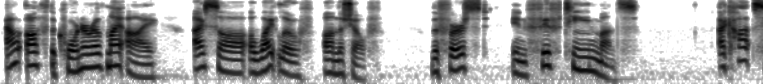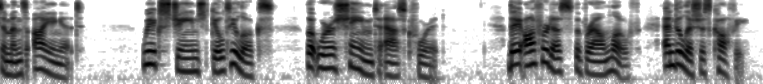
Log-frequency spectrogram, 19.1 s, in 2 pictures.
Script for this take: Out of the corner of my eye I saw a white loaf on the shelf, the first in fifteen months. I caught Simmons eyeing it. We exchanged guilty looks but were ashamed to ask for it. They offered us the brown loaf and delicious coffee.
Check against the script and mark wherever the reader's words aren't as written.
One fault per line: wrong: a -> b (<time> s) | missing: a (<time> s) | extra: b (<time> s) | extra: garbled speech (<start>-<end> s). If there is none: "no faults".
wrong: of -> off (0.3 s)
